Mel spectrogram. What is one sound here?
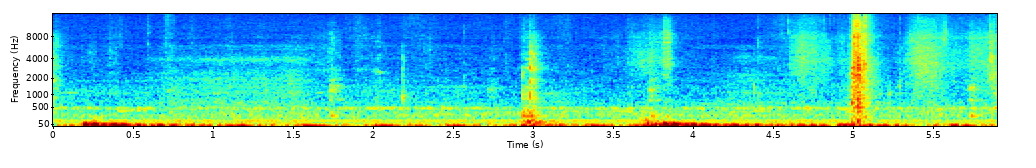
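Trading cards slide and flick against each other in hands.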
